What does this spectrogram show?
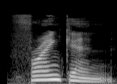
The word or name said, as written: Frankin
